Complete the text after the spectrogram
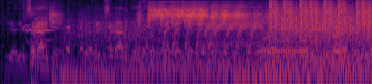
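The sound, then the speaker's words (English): Rapid bursts of gunshot sound effects crackle continuously, loud and dense, layered over a voice talking underneath, with a hissing wash growing brighter toward the end. “Get them some gunshots, man.”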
